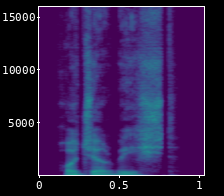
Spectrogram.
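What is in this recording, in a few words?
Haud yer wheesht, Scottish English; 静かにしてくれない？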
